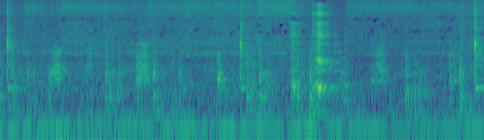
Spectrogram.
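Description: Onions and tomatoes sizzling steadily as they fry in ghee and oil in a nonstick pan, with a spatula stirring and scraping through them in repeated short strokes; the loudest scrape comes a little past three seconds in.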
